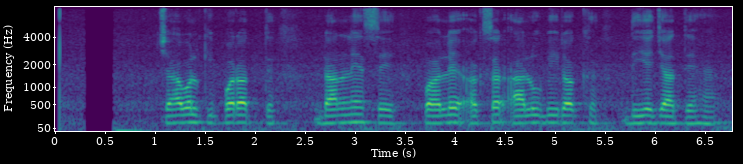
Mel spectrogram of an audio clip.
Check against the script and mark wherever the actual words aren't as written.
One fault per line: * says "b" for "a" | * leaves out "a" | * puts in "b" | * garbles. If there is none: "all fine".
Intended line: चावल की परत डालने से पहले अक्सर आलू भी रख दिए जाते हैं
all fine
